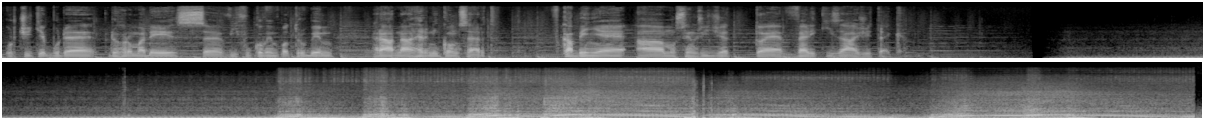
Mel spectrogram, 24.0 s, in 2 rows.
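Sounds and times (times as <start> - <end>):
car engine idling and revving: 10.5 - 24.0
exhaust crackles: 10.6 - 24.0.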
